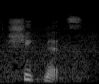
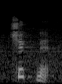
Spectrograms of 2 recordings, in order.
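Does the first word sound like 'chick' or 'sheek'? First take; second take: sheek; chick. First: The first word sounds like sheek. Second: The first word sounds like chick. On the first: The speaker calls it right. "I'm betting that it's Chic Knits" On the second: The speaker calls it wrong. "I call it Chick Knits"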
